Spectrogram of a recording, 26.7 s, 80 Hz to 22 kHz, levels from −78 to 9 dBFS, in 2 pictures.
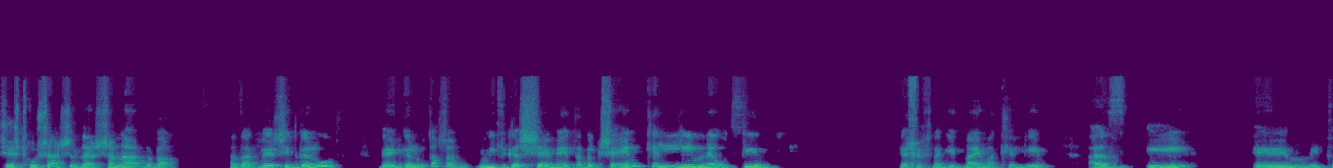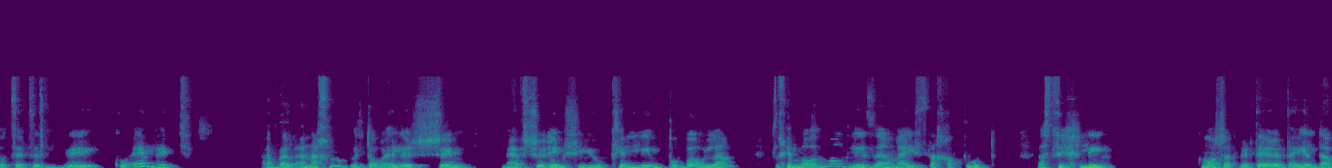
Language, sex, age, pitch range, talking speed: Hebrew, female, 60-79, 210-255 Hz, 95 wpm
